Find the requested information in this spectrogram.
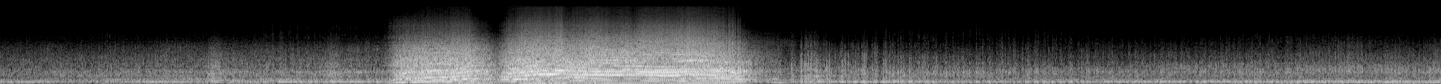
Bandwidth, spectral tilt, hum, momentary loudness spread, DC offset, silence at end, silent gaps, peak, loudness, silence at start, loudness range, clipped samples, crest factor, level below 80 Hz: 15.5 kHz; -6.5 dB/octave; none; 21 LU; under 0.1%; 0 s; none; 0 dBFS; -8 LUFS; 0 s; 19 LU; under 0.1%; 12 dB; -28 dBFS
